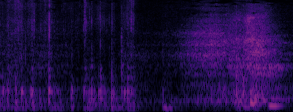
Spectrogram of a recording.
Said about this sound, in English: And I just spammed my keyboard for no reason.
